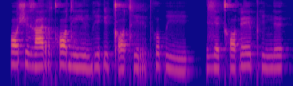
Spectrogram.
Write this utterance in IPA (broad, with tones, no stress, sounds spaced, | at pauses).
ɔ˦ ʃ ɪ˦˨ ɣ aː˦ r kʰ ɔ˦ d ĩ˨ j ĩ˨ b iː˦ ɗ i˨ kʼ ɔ˨ tʰ i˨ r pʰ ʊ˦ p iː˨ | z e˨ kʰ ɔ˨ ɗ eː˦ pʰ i˨ ŋ ɪ˦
